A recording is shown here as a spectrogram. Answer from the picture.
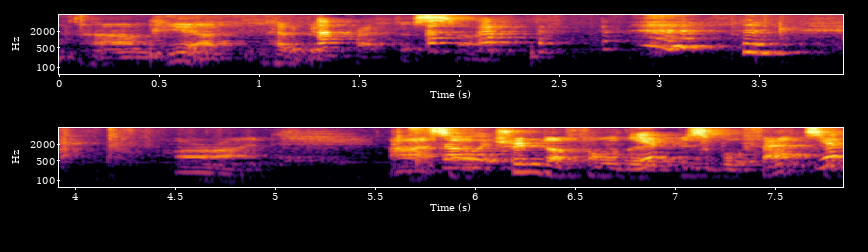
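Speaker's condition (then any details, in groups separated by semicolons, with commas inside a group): No condition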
